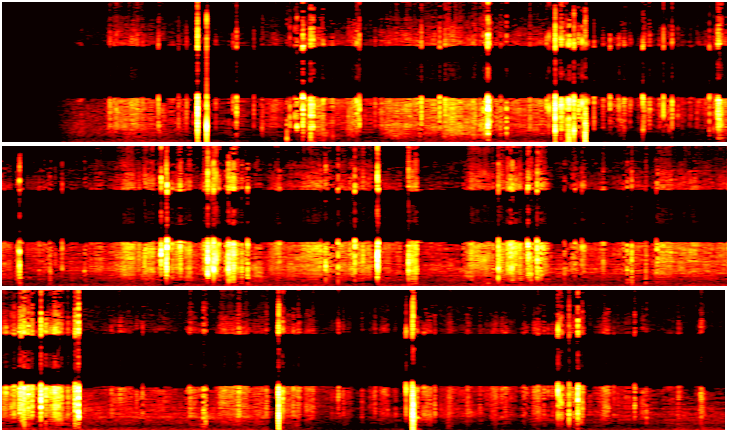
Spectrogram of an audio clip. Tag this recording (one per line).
breaking
twigs
wood
sticks
snap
